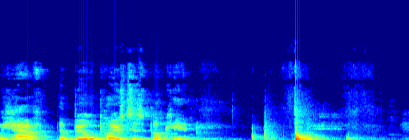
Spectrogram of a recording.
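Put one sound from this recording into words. A book is set down on a hard table with a soft knock.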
